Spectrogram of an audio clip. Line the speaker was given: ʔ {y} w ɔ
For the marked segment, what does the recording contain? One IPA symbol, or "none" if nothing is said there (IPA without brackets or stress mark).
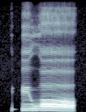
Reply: y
